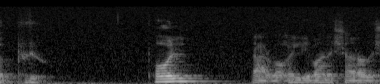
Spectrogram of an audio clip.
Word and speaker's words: plus: نون پلو، چون در واقع اینجا ما یک سانس نگاتیو داریم، معنی منفی داریم، اس تلفظ نمیشه.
